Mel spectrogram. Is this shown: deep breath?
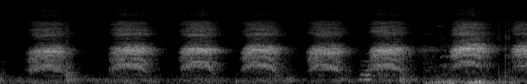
no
